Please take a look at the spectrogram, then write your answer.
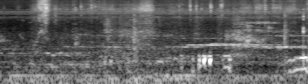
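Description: A pair of Chennai breed pigeons coo softly in low, rumbling murmurs against a steady background hum, with a couple of brief sharper sounds near the middle. Fairly faint and close, with no talking.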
